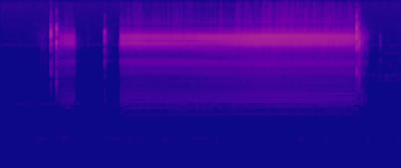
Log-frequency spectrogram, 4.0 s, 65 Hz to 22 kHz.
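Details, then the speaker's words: Original first-gen Tidradio TD-H8 handheld radio, microphone close: pressing push-to-talk gives a couple of sharp clicks then a steady high-pitched buzz held while keyed, noise that is transmitted over the air; transmit fault. "get that noise, and that noise goes out through over the air."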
